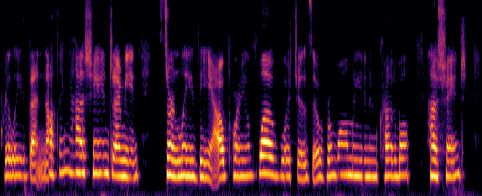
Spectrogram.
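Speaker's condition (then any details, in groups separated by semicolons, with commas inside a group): ALS; symptom-directed treatments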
